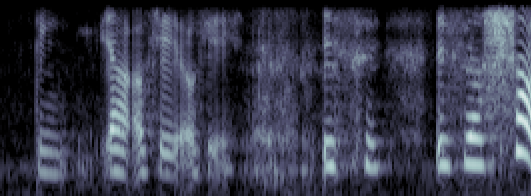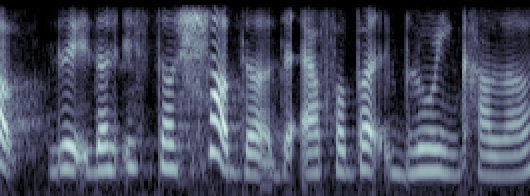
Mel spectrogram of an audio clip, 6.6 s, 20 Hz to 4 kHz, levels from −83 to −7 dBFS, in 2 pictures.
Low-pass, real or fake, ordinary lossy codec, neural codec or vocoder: 3.6 kHz; fake; none; codec, 16 kHz, 4 kbps, FunCodec, trained on Chinese and English, 50 frames a second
